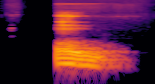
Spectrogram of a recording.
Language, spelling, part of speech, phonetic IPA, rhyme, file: Catalan, ou, noun, [ˈɔw], -ɔw, LL-Q7026 (cat)-ou.wav
- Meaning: 1. egg 2. ball, testicle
